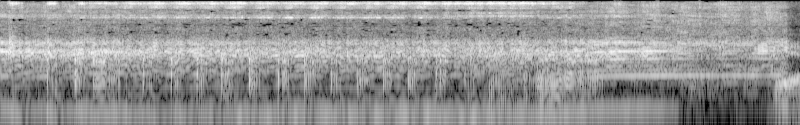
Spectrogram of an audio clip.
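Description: Small handheld rotary tool spinning a wire wheel brush against a die-cast metal toy cab, scrubbing off paint that the chemical stripper left behind. The steady motor whine carries a rapid, even scraping chatter. Near the end the chatter fades and only the motor's whine is left.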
